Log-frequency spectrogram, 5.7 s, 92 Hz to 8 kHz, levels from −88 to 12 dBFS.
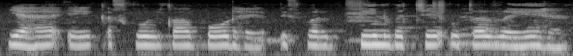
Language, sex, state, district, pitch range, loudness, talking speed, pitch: Hindi, female, Uttar Pradesh, Saharanpur, 220-230 Hz, -16 LUFS, 135 wpm, 225 Hz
